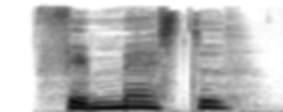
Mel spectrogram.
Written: femmastet

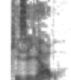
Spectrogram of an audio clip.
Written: kissejav

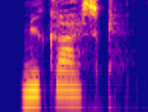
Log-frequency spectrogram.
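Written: nygræsk

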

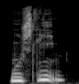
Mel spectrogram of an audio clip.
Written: muslim

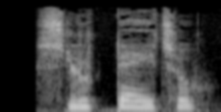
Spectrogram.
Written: SLUTDATO

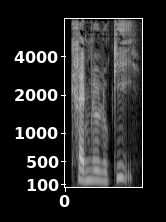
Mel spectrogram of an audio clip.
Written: kremlologi

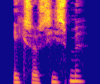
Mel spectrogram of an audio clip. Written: eksorcisme

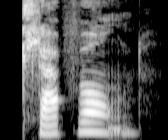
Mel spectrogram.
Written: KLAPVOGNE

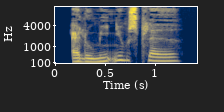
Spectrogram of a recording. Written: aluminiumsplade

